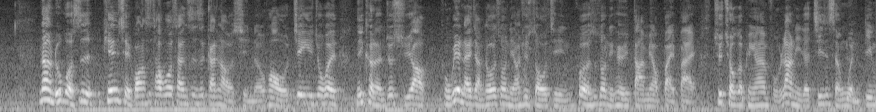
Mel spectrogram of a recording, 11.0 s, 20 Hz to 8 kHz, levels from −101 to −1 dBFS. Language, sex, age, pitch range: Chinese, male, 30-49, 135-190 Hz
